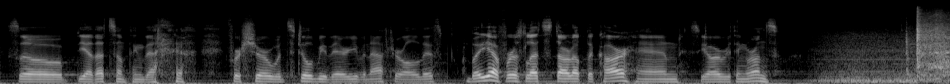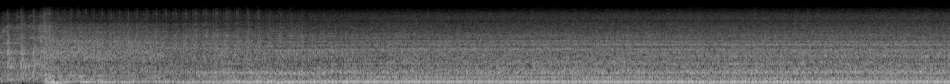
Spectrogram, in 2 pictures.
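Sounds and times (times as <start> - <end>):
car engine starting and idling: 8.2 - 19.0.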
